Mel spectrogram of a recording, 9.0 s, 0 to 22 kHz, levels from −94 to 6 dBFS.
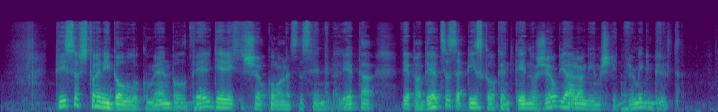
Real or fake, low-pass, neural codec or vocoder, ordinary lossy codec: fake; 10.8 kHz; codec, 24 kHz, 0.9 kbps, WavTokenizer, medium music audio release; none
